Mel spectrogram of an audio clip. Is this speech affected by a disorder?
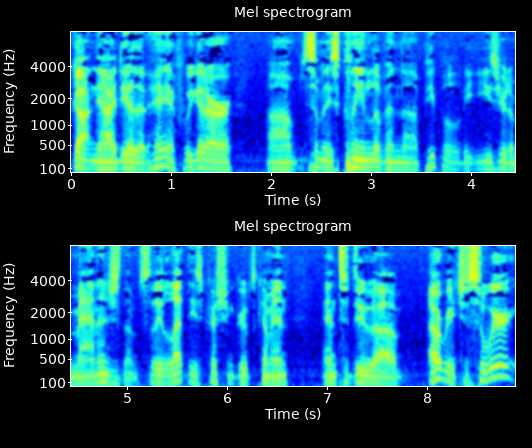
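No.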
